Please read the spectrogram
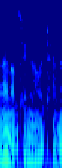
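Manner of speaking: soft mumbled admission; sheepish retraction. Real, not acted. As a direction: take it back quietly, embarrassed. Quiet correction after joking claim.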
